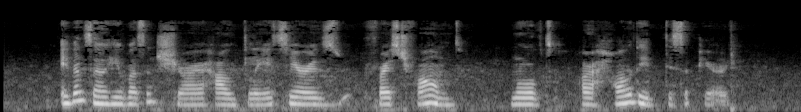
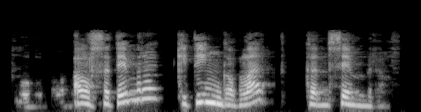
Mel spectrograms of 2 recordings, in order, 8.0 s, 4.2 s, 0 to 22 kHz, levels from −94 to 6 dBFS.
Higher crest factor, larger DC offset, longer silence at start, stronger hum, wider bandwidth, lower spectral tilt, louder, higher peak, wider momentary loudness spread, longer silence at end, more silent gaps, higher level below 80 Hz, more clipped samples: about the same, 18 dB vs 14 dB; neither; first, 0.6 s vs 0.2 s; neither; first, 11.5 kHz vs 8 kHz; about the same, -4.5 dB/octave vs -5.5 dB/octave; about the same, -19 LUFS vs -17 LUFS; about the same, -2 dBFS vs -2 dBFS; second, 14 LU vs 17 LU; first, 0.65 s vs 0.4 s; second, none vs 1.67-1.73 s, 2.90-3.05 s; first, -48 dBFS vs -58 dBFS; neither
